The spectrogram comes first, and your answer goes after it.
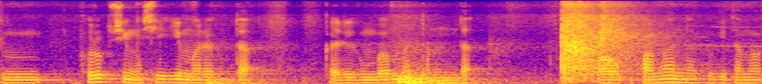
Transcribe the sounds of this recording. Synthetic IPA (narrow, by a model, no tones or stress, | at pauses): pʰuɾup̚siŋɐsiɡimɐɾɐk̚tɐ | kɐɾiɡumbɐmɐtɐmdɐ | pawpʰaŋɐnɐbɐɡidɐmɐk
